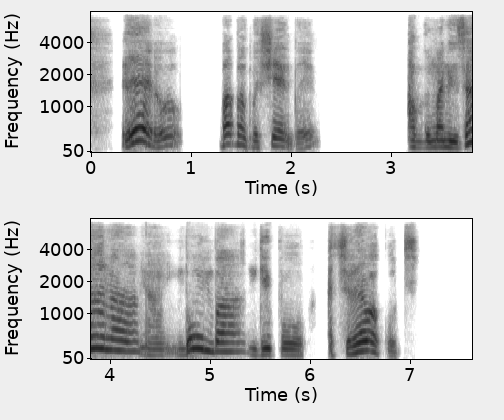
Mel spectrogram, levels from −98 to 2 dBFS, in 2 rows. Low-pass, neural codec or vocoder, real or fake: 7.2 kHz; codec, 44.1 kHz, 2.6 kbps, DAC; fake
